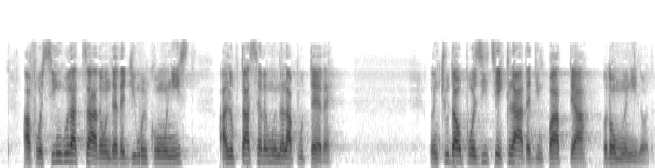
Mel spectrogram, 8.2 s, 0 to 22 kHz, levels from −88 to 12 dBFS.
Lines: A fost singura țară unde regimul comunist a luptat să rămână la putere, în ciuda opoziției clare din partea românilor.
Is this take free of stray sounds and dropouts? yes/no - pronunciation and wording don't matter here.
yes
